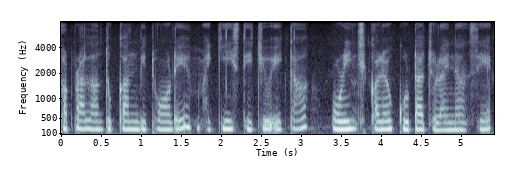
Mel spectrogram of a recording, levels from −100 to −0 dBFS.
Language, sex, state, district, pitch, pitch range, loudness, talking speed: Nagamese, female, Nagaland, Kohima, 210 Hz, 205-220 Hz, -16 LUFS, 155 wpm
